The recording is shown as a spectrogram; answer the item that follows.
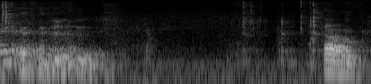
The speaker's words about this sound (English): Excuse me, let me grab a little bit of a drink here.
